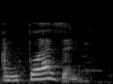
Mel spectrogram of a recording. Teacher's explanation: on the first syllable plus a prefix on and become unpleasant the stress remains on the syllable pla which means the stress does not move and the affix on · The stress remains on the syllable ple, which means the stress does not move and the affix un does not affect the stress placement in the complex word.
